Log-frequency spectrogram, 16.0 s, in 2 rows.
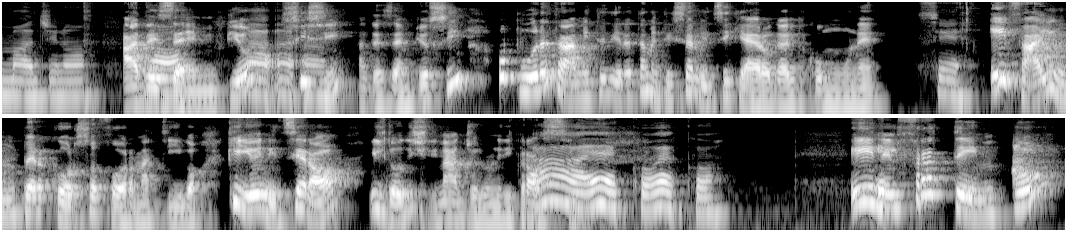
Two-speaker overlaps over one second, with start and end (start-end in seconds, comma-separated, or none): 0.9-2.6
